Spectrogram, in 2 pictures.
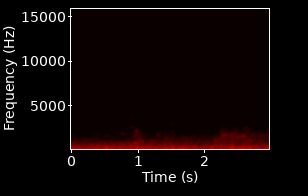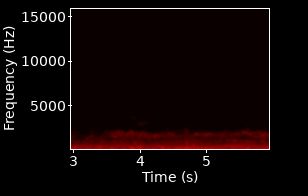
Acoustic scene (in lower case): residential area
